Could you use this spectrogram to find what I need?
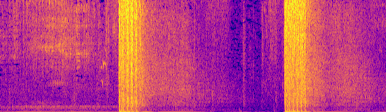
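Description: A gun fires a few loud shots close by.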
